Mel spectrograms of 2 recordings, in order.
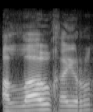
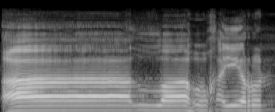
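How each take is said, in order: First: The opening vowel is short, not lengthened. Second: The opening vowel is drawn out long. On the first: The speaker calls it wrong. "എന്നല്ല ഉച്ച ഓതേണ്ടത്" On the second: The speaker calls it right. "ആ എന്നുള്ളത് മദ് കൊടുത്തിട്ടാവും ഉച്ചരിക്കേണ്ടത്"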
